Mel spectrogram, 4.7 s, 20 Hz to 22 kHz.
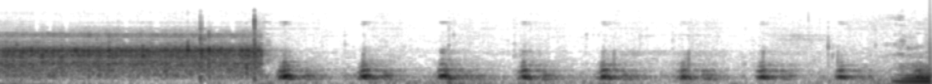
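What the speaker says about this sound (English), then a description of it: "And you can hear like a ceiling fan noise." After a short burst of steady hiss, a roffie N600 white noise sound machine switches to its ceiling fan sound, a soft rhythmic whooshing pulse repeating about every half second, close and even.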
